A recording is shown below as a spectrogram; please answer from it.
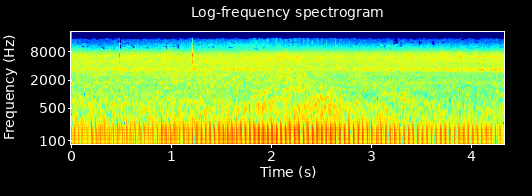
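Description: A low engine hum of a passing motor vehicle, swelling to its loudest about two seconds in and then fading.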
